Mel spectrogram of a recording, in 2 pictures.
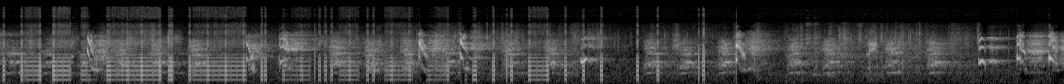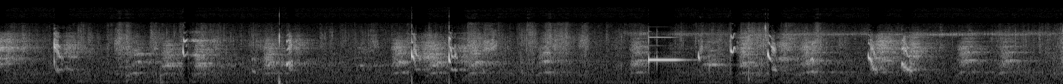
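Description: Young squirrel-dog pup barking and yipping in many short calls, coming in quick, irregular runs.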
